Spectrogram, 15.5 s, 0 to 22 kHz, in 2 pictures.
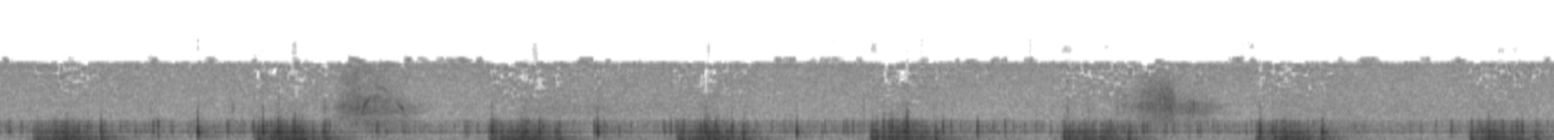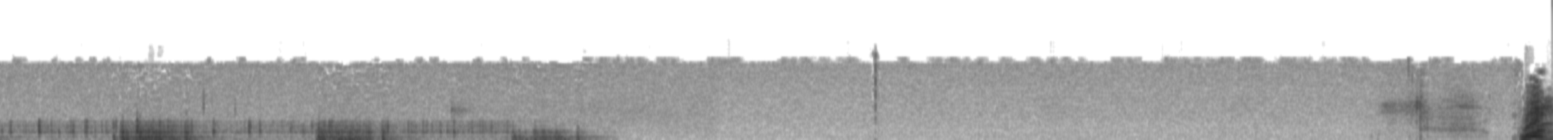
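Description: Harsh, rough mid-systolic murmur at about 60 beats a minute, obscuring the second heart sound, then silence: aortic stenosis murmur.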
